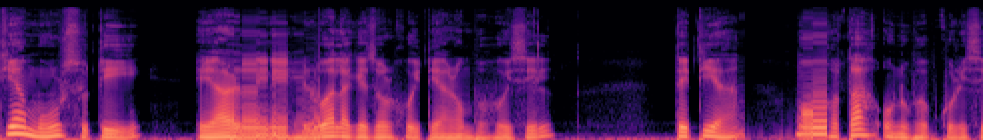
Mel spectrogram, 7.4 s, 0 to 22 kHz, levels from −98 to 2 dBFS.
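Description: Robotic sound from repeated short buffers appears from 1.73 to 2.39 s and again from 5.51 to 6.20 s. The speech turns into a rigid, metallic buzz locked at 93.8 Hz. The likely cause is a playback path that repeatedly looped a slice of about 10.7 ms while most of the incoming audio was skipped.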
